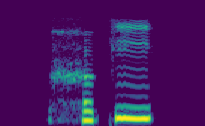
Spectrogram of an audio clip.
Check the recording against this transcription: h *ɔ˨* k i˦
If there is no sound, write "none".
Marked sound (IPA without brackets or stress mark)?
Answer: ʊ˨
